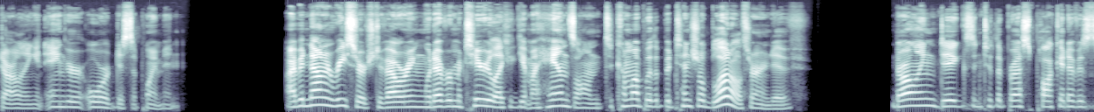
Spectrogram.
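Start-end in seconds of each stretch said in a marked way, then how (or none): 2.9-8.1 fast, eager lab-nerd voice; rattling off his research at speed; eager young scientist. Acted. Darling explains eagerly.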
